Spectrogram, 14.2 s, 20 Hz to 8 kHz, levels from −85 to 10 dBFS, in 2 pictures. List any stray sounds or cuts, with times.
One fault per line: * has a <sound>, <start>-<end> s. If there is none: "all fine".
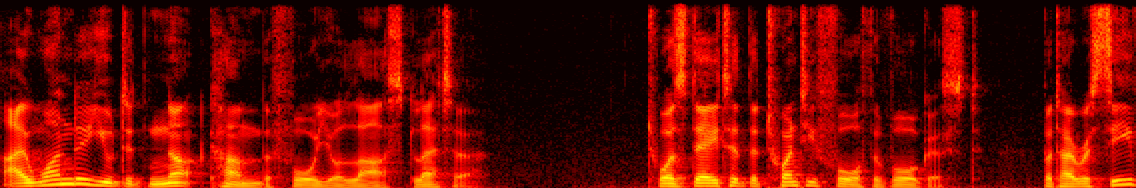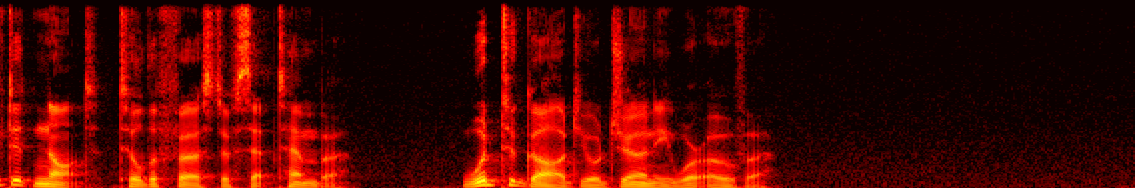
all fine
